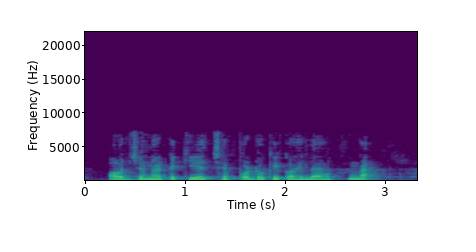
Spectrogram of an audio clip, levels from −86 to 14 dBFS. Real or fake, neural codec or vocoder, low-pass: real; none; 7.2 kHz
